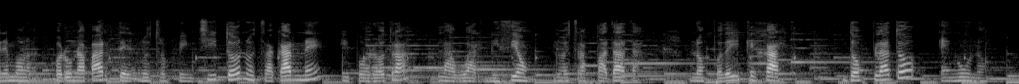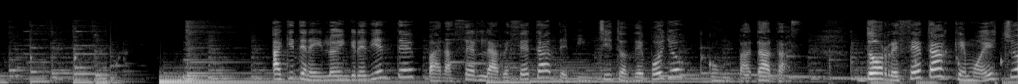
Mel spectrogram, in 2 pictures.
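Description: Short concealed packet loss, 7.33 to 7.40 s: 40 ms of audio never arrived in time, so the receiver extended the preceding sound over the gap, leaving a brief smeared wobble.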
